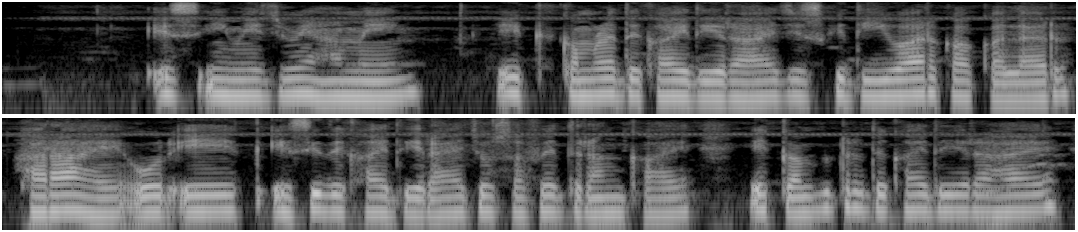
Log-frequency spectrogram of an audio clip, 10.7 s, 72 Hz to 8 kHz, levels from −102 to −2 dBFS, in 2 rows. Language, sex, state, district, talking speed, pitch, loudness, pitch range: Hindi, female, West Bengal, Dakshin Dinajpur, 185 wpm, 155 Hz, -37 LUFS, 145-160 Hz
